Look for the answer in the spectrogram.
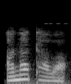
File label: "you", Japanese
